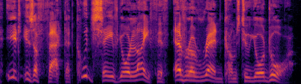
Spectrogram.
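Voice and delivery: slow, loud, booming voice of an ancient red dragon. A narrator's reading. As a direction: let the great dragon boom down at the small intruder. Dragon Hephaestus speaks.

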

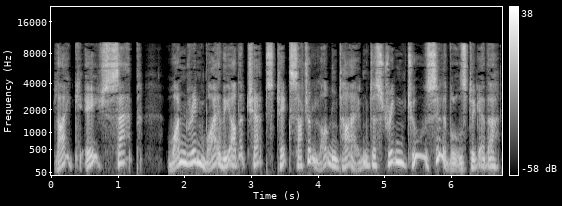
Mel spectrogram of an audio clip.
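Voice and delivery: high, refined English lady's voice; prim British nun, gently lilting; Sister Georgina's polite English accent. Acted. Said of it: "in her polite English accent".

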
